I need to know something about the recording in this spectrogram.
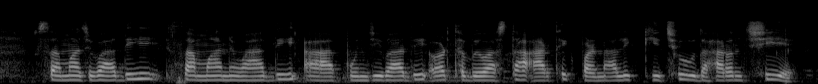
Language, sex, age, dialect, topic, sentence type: Maithili, female, 25-30, Eastern / Thethi, banking, statement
